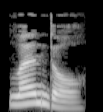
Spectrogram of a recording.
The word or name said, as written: lendl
